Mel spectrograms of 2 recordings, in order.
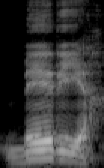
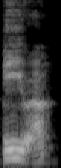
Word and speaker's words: birria: Birria. Birria tacos. Yeah, see, he even says you suck at pronouncing it. I'm not Spanish, but that's what they say to me. But it's not birra.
